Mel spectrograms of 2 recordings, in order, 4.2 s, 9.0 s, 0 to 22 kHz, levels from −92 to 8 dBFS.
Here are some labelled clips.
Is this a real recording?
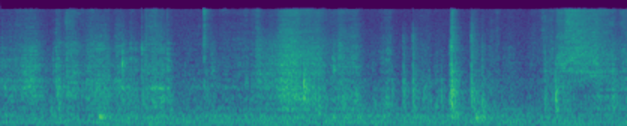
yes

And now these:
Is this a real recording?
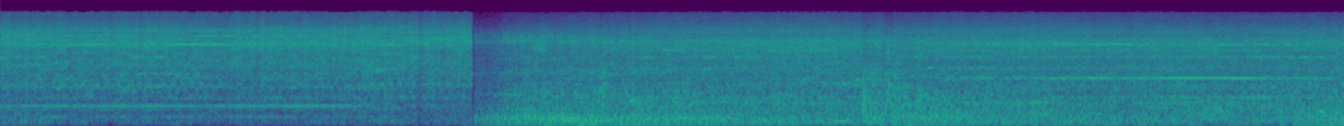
no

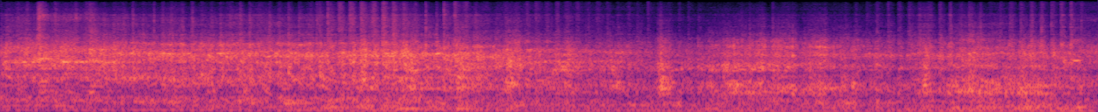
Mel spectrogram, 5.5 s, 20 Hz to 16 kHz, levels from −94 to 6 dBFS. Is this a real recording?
no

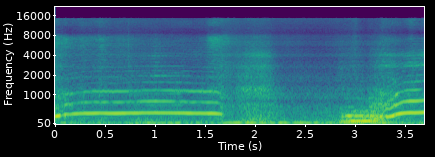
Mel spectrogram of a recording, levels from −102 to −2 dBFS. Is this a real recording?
no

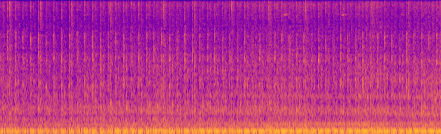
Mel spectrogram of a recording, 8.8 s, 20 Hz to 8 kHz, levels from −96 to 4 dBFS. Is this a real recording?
yes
